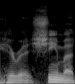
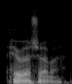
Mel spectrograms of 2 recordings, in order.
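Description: First: One syllable carries strong stress. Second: All syllables carry even stress. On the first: The speaker calls it wrong. "you don't say" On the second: The speaker calls it right. "there's no accents or emphasis"

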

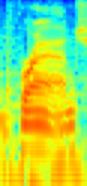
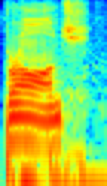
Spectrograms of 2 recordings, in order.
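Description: First: It is said with an American accent. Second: It is said with a British accent.

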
